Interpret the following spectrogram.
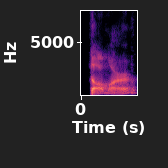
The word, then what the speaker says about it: dumber: we're, dumber, B는 묵음입니다.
